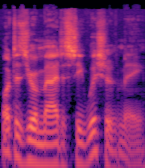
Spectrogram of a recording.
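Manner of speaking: ordinary delivery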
